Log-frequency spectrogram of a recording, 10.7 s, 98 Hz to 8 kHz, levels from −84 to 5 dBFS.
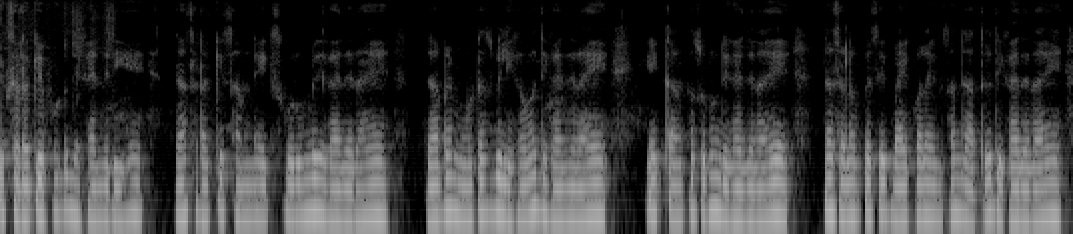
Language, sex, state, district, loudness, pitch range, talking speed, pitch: Hindi, male, Andhra Pradesh, Guntur, -32 LUFS, 120-130 Hz, 285 wpm, 125 Hz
